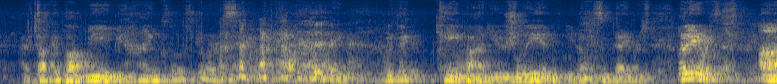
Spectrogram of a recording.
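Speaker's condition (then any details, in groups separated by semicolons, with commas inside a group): No condition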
